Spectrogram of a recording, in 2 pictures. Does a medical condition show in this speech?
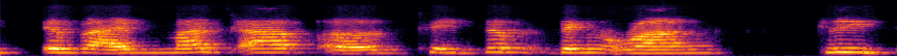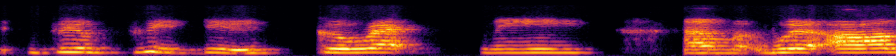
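Yes: cerebral palsy; affects speech.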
